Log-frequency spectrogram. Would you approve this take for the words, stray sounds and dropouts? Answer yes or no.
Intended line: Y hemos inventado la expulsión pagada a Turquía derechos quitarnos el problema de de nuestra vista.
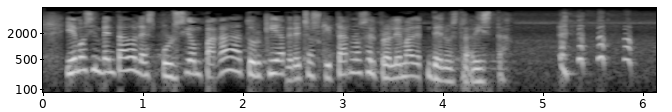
no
